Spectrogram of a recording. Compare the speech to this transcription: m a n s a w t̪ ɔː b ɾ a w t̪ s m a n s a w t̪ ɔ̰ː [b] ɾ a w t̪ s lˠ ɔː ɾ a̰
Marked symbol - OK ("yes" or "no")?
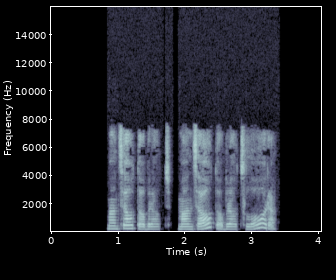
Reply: yes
